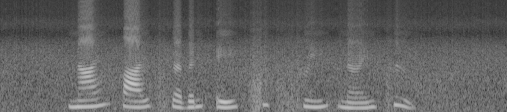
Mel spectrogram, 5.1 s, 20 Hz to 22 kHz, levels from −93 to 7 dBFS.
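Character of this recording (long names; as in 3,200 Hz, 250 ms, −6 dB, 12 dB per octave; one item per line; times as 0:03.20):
a quantiser's noise floor 6 bits, dither triangular
phaser sweep stages 4, 0.64 Hz, lowest notch 510–1,100 Hz
aliases and images of a low sample rate 6,600 Hz, jitter 20%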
